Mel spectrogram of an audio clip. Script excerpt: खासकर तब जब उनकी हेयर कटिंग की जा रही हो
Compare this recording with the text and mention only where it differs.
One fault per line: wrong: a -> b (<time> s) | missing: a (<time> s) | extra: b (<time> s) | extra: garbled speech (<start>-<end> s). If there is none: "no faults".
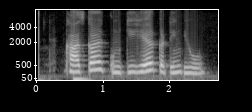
missing: तब जब (1.0 s)
missing: की जा रही (2.2 s)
